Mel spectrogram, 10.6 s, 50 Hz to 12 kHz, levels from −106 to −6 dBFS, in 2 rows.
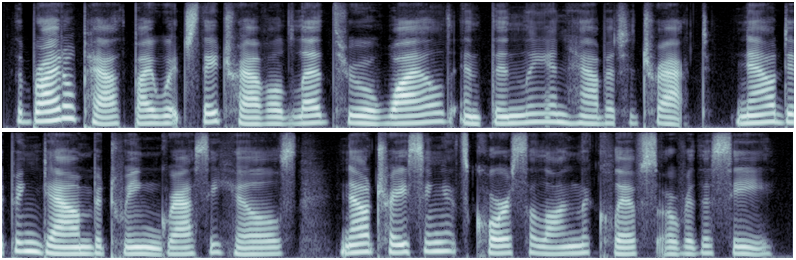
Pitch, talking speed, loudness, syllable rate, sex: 195 Hz, 170 wpm, -21 LUFS, 4.6 syllables/s, female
